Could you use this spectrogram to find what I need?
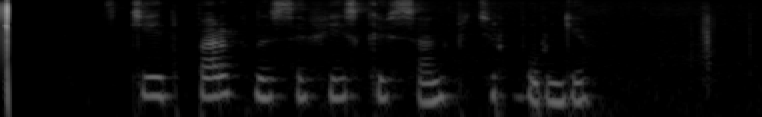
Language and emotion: Russian, neutral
